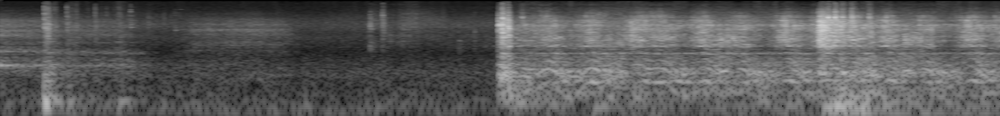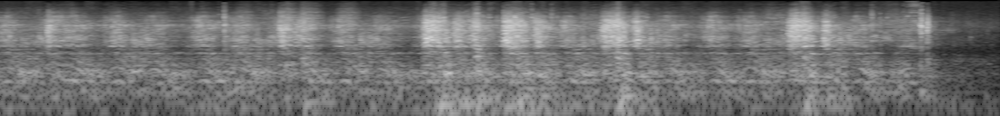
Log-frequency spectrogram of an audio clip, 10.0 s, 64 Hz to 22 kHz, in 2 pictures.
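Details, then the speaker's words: About 1968 Ford Falcon six-cylinder petrol with Stromberg carburetor, parked since 1990, first firing cold on fuel fed by syringe; catches abruptly then runs lumpy with irregular stumbles, seems to want more choke, choke makes little difference. "I think she likes the choke more being so cold. Is she not with the choke off? It's not doing much."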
